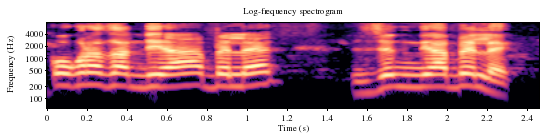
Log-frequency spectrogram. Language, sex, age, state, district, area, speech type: Bodo, male, 45-60, Assam, Baksa, urban, spontaneous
